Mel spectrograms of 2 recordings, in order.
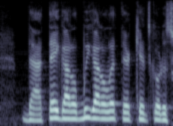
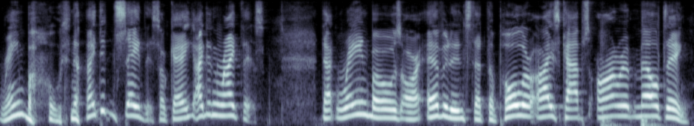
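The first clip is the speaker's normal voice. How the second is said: incredulous; 6 semitones higher, 11 dB louder than usual. Real, not acted. Incredulous, laughing at quote.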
